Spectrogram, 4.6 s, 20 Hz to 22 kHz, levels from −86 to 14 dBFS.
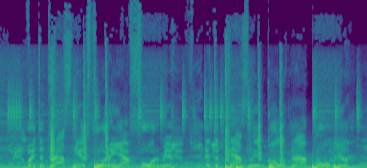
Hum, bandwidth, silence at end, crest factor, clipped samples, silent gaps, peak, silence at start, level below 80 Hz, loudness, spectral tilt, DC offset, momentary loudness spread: none; over 20 kHz; 0 s; 14 dB; under 0.1%; none; 0 dBFS; 0 s; -16 dBFS; -15 LUFS; -4.5 dB/octave; under 0.1%; 6 LU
